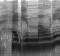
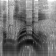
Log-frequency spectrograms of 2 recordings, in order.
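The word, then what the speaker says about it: Hegemony: to you by accidental grenade Studios no you pronounced it we're Mr hedony it's hemony all right we we got the Scrambler though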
